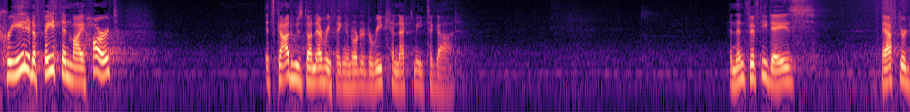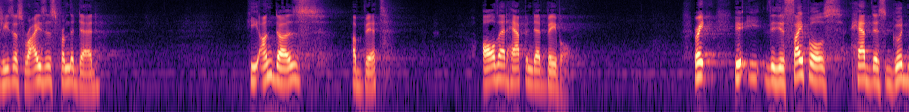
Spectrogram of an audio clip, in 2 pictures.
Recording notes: A sermon delivered on Sunday, June 9, 2019, at Our Savior Lutheran Church in Birmingham, AL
